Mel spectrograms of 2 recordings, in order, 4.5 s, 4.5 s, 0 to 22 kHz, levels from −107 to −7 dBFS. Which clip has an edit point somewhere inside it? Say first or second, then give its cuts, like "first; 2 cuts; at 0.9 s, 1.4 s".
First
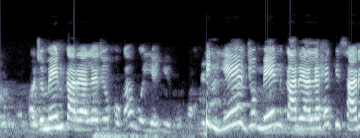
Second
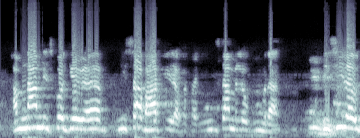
first; 1 cut; at 2.6 s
